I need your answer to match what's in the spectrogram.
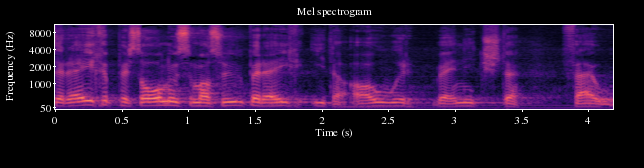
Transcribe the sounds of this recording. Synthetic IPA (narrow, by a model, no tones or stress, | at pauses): əɾæɪχəpʰɛɾsoːnusəmɑsyːlbɛɾæɪχɪd̥̪ə̰ʔɑləɾʋenɪkʃtə | fæl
